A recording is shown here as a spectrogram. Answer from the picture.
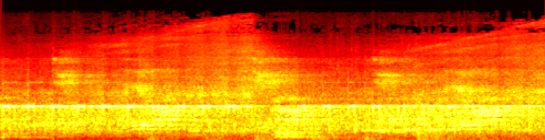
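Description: A sound-effect passage in a stage routine's soundtrack: a steady high-pitched squeal held over a rough, noisy rumble, with rising sweeps, in place of beat-driven music.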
